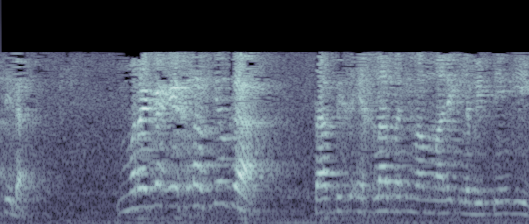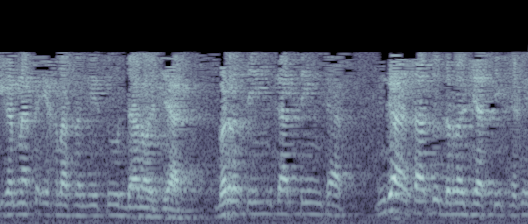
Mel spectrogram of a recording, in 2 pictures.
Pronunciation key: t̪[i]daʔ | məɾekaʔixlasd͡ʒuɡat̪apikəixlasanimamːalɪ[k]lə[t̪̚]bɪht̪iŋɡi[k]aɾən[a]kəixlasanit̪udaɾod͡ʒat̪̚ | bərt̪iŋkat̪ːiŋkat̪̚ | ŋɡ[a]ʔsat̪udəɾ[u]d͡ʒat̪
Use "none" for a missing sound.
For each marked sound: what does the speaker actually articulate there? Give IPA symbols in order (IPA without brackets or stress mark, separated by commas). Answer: i, k, none, k, a, a, o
